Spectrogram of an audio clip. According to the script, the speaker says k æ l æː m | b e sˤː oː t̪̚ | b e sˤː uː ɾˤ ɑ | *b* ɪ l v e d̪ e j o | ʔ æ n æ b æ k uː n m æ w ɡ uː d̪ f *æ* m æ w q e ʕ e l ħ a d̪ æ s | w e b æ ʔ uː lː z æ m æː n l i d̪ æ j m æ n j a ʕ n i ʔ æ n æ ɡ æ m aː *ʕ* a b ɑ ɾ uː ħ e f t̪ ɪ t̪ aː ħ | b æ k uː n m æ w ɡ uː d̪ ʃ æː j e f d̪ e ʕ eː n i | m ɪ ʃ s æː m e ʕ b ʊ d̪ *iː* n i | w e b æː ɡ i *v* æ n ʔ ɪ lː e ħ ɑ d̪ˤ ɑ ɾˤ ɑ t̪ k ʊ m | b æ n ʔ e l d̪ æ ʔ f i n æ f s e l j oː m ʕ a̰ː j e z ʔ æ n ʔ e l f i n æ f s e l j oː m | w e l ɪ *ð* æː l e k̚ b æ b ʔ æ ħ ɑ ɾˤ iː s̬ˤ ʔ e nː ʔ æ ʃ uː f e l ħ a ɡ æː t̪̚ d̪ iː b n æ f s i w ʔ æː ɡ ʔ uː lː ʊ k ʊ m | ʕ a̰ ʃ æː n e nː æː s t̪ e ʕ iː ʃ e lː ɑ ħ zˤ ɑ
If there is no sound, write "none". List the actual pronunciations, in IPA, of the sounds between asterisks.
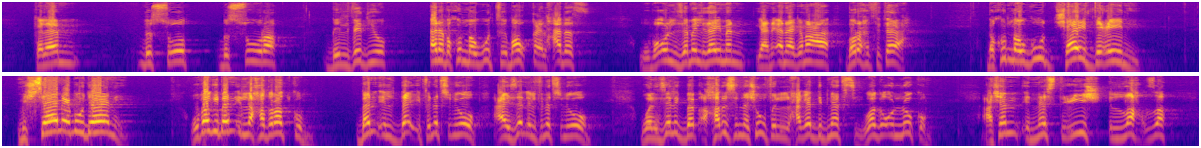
b, i, ʕ, æː, b, z

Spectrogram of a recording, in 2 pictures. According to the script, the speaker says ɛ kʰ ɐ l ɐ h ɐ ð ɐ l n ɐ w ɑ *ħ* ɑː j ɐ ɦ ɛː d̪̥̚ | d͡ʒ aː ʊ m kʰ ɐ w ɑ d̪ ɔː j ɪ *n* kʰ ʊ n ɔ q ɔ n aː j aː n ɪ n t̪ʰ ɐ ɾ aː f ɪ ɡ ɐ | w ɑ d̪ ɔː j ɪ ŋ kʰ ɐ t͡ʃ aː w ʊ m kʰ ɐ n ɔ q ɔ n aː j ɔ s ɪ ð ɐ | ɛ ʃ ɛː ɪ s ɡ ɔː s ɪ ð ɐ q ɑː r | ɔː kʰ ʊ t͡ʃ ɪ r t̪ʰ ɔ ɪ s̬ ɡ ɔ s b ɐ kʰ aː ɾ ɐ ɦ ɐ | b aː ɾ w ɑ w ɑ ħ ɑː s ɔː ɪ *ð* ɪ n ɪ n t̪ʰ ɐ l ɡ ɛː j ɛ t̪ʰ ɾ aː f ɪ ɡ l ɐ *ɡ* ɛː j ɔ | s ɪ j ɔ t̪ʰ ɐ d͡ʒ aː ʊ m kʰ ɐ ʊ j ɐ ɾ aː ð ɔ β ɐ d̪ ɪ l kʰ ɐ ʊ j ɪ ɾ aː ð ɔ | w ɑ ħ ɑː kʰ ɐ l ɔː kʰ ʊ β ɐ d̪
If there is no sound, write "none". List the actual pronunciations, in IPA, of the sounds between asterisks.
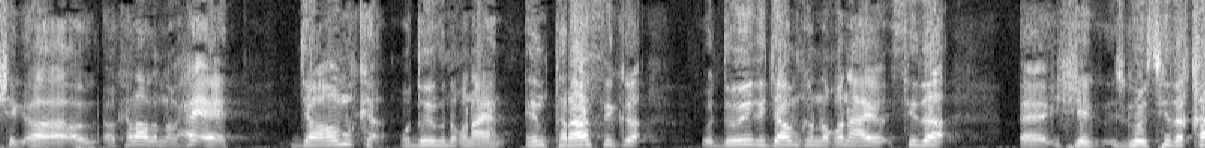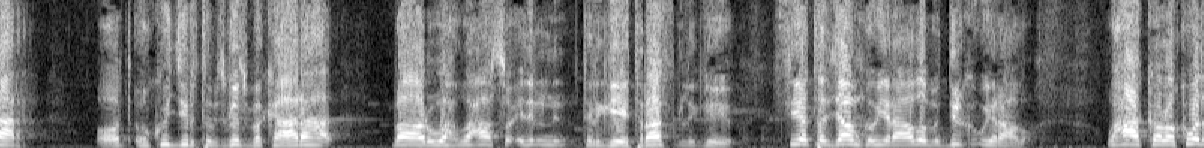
ħ, ŋ, ð, ɡ

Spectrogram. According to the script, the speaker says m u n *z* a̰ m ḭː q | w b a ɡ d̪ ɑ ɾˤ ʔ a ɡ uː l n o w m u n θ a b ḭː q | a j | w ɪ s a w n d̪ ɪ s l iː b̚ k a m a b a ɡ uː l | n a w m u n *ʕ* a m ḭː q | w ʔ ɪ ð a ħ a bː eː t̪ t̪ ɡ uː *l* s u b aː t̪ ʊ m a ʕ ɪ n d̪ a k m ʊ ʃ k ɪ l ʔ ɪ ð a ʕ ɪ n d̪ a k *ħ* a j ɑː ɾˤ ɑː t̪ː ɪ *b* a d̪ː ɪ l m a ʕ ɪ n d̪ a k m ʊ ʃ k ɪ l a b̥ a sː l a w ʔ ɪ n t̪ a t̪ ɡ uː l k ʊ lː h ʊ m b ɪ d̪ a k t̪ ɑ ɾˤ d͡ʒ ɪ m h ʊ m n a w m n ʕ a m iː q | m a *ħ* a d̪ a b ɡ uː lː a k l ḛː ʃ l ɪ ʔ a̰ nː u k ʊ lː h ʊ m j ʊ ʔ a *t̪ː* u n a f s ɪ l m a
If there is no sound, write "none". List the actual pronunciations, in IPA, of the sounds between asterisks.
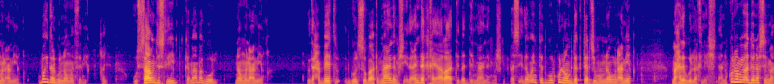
ʕ, ʕ, l, x, b, ħ, d̪ː

